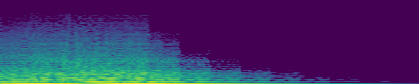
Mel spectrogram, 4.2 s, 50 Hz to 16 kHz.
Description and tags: Sine wave created and processed with Sampled freeware and then mastered in CoolEdit96. Mono sample stage one.
free, hackey, hacky, larry, sac, sack, sample, sine, sound, synthesis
